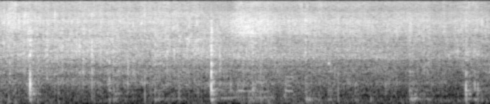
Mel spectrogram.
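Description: Onions fry in a pan with a steady close sizzle, broken by a few sharp clinks of a utensil against the pan, with no speech.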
